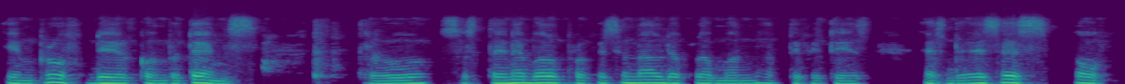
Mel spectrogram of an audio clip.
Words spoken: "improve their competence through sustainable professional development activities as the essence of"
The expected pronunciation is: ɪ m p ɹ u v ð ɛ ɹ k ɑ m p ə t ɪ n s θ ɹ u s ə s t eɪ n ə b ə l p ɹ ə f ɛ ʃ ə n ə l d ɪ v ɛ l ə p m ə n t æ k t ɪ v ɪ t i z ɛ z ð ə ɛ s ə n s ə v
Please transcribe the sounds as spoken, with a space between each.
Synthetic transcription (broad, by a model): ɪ m p ɹ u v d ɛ ɹ k ɑ m p ə t ɪ n s t ɹ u s ə s t eɪ n ə b ə l p ɹ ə f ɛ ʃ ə n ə l d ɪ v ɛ l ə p m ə n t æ k t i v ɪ t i s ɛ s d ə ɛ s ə s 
